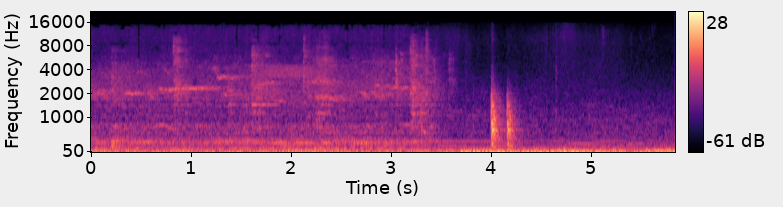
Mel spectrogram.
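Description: Knuckles knocking on a door: two quick sharp knocks about four seconds in.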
